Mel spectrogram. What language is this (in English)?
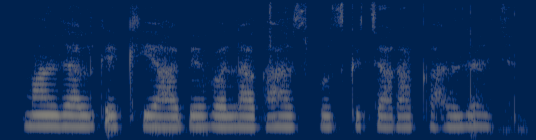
Maithili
